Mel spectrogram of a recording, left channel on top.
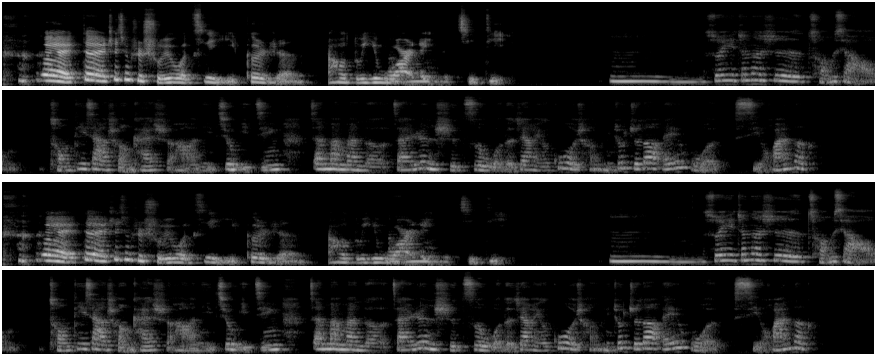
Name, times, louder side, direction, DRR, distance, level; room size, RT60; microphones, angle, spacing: voice 1, 0.4-4.3 4.7-5.0 11.0-11.1, left 5 dB, 70° left, 9 dB, 0.4 m, -24 dB
voice 2, 3.9-4.4 6.1-8.9 9.2-16.8, right 1 dB, 60° right, 0 dB, 0.8 m, -33 dB
2.7 x 2.3 x 3.0 m, 0.34 s
head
